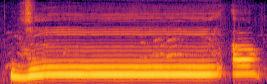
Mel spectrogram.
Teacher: حمزہ زبر آ ہو گئے، اب ہم نے اس کو مد متصل کی مقدار کھینچنا ہے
